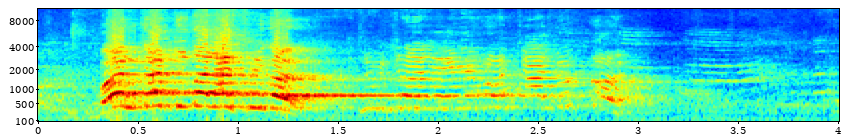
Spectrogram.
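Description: A man shouts loudly, heard in a hall.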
